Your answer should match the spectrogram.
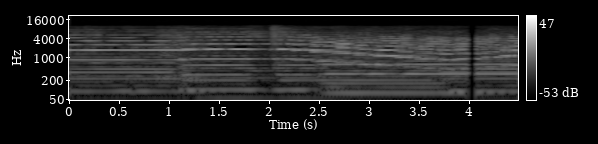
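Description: Organ playing a slow prelude: sustained held chords that change every second or so. The sound cuts out briefly at the very end.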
